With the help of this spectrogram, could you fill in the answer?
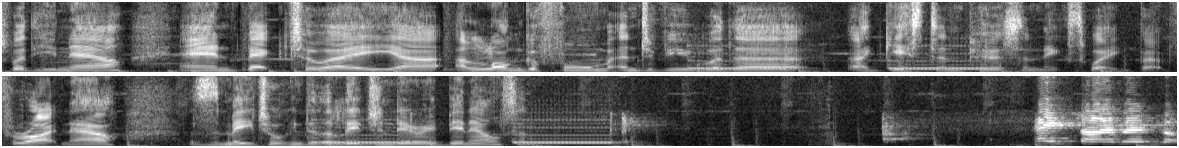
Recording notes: A brief phone conversation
